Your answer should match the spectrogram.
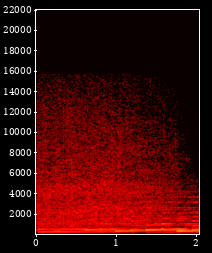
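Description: Calm background music of slow, held notes changing every half second or so, with the rush of the river underneath that fades away near the end.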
